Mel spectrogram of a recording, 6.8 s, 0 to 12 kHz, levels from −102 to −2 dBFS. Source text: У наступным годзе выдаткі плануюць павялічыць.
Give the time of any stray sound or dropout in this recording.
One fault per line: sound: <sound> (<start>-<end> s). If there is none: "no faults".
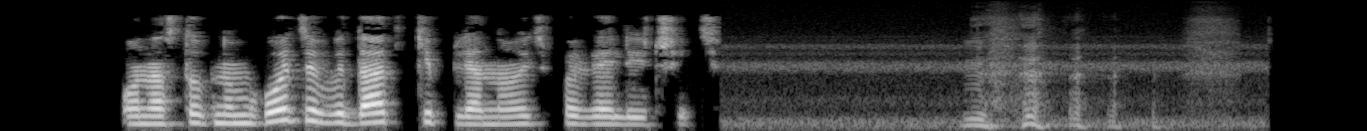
sound: laugh (4.8-6.2 s)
